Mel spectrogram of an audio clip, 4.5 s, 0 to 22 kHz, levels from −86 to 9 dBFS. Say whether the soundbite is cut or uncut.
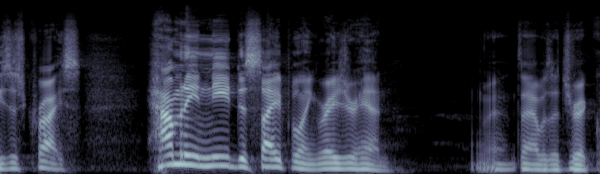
uncut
